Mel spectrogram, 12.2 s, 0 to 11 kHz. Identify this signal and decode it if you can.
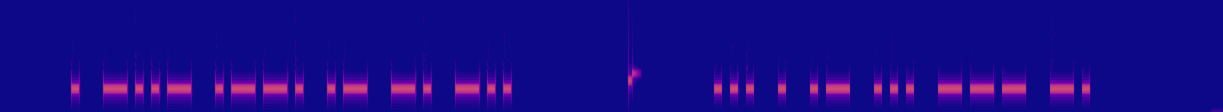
Morse code, heard as a keyed tone, about 15 wpm, 700 Hz. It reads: EXPAND SEASON
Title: Sentences from Top 1400 Words - New Word Drill Alt - 15wpm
